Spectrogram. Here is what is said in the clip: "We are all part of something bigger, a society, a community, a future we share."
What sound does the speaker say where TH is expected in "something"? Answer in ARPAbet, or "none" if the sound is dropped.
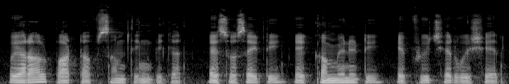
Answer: T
